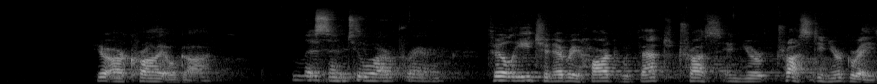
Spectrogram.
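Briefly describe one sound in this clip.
A man reads aloud calmly through a microphone in an echoing hall.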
